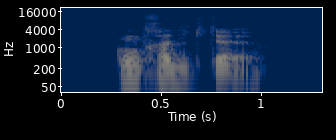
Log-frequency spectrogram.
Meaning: 1. opponent 2. contrarian
- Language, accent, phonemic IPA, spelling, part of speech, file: French, France, /kɔ̃.tʁa.dik.tœʁ/, contradicteur, noun, LL-Q150 (fra)-contradicteur.wav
